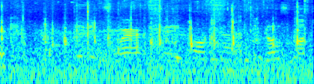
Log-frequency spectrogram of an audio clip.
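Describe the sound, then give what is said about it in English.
Horse hooves clip-clop steadily on pavement as horse-drawn carriages roll past, the hoofbeats continuous, layered over a busy outdoor bustle with faint voices murmuring in the background. “Got horses and carriages.”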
